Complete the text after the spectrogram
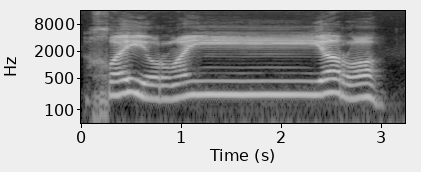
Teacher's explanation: ادغام بالغنہ ہو رہا ہے، غنہ کرنا ہے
